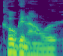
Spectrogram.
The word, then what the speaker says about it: Kojinar: I wasn't very good with the phonetic effort, but Kojinar is the proper pronunciation.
